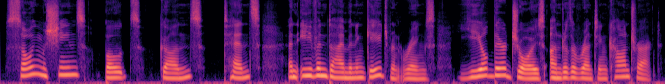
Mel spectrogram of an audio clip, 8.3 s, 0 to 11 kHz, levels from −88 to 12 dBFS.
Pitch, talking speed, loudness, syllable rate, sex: 190 Hz, 125 wpm, -18 LUFS, 4.1 syllables/s, female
